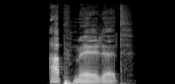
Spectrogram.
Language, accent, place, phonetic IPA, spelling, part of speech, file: German, Germany, Berlin, [ˈapˌmɛldət], abmeldet, verb, De-abmeldet.ogg
- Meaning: inflection of abmelden: 1. third-person singular dependent present 2. second-person plural dependent present 3. second-person plural dependent subjunctive I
